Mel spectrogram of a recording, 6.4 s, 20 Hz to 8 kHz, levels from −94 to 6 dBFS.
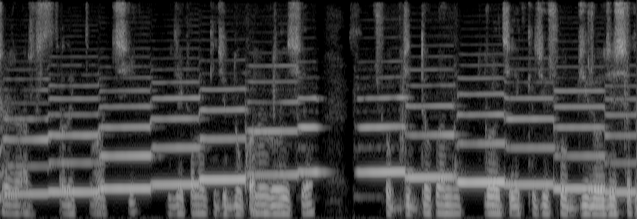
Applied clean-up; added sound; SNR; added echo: none; Wind instrument, woodwind instrument; -3 dB; none.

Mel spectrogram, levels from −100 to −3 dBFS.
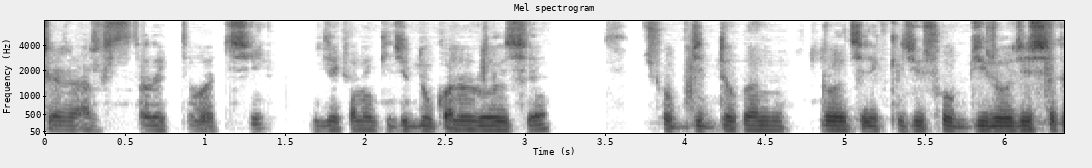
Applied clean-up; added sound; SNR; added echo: none; none; none; none.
